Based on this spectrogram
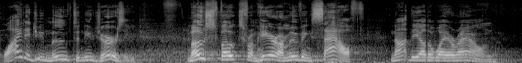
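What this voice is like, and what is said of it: Regional accent. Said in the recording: “the comments about my accent”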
